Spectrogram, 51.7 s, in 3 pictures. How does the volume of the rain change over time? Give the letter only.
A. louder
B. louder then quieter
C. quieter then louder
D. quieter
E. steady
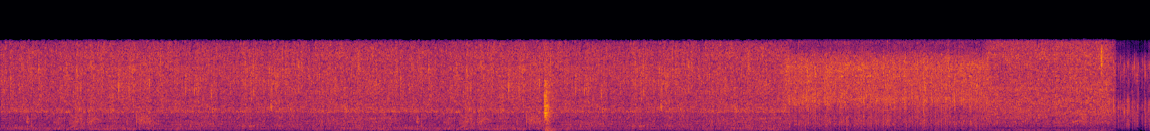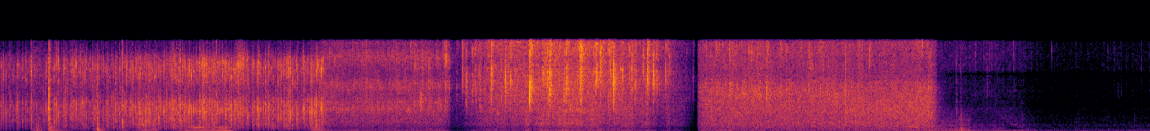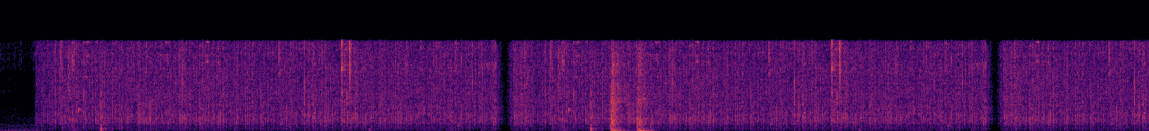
D.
